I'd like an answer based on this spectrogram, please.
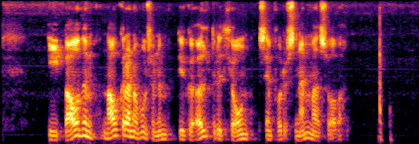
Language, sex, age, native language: Icelandic, male, 50-59, Icelandic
